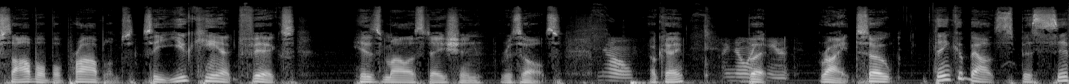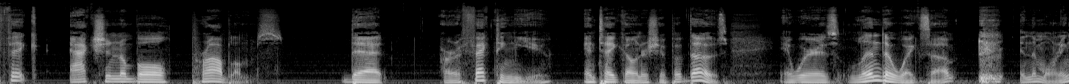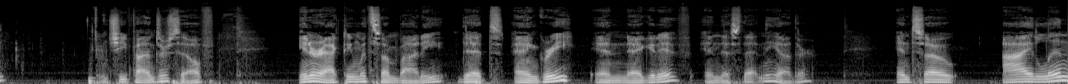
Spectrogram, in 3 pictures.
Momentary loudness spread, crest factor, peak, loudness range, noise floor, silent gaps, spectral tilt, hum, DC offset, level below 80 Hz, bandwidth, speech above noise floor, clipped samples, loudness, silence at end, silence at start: 14 LU; 20 dB; 0 dBFS; 4 LU; -53 dBFS; none; -4.5 dB/octave; none; under 0.1%; -36 dBFS; 16.5 kHz; 34 dB; under 0.1%; -19 LUFS; 0 s; 0 s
